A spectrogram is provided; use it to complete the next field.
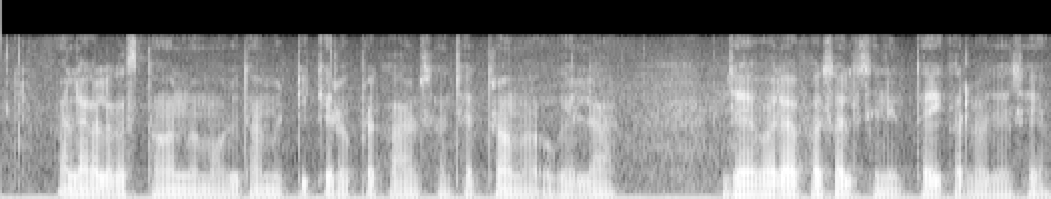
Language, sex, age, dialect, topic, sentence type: Maithili, female, 25-30, Angika, agriculture, statement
